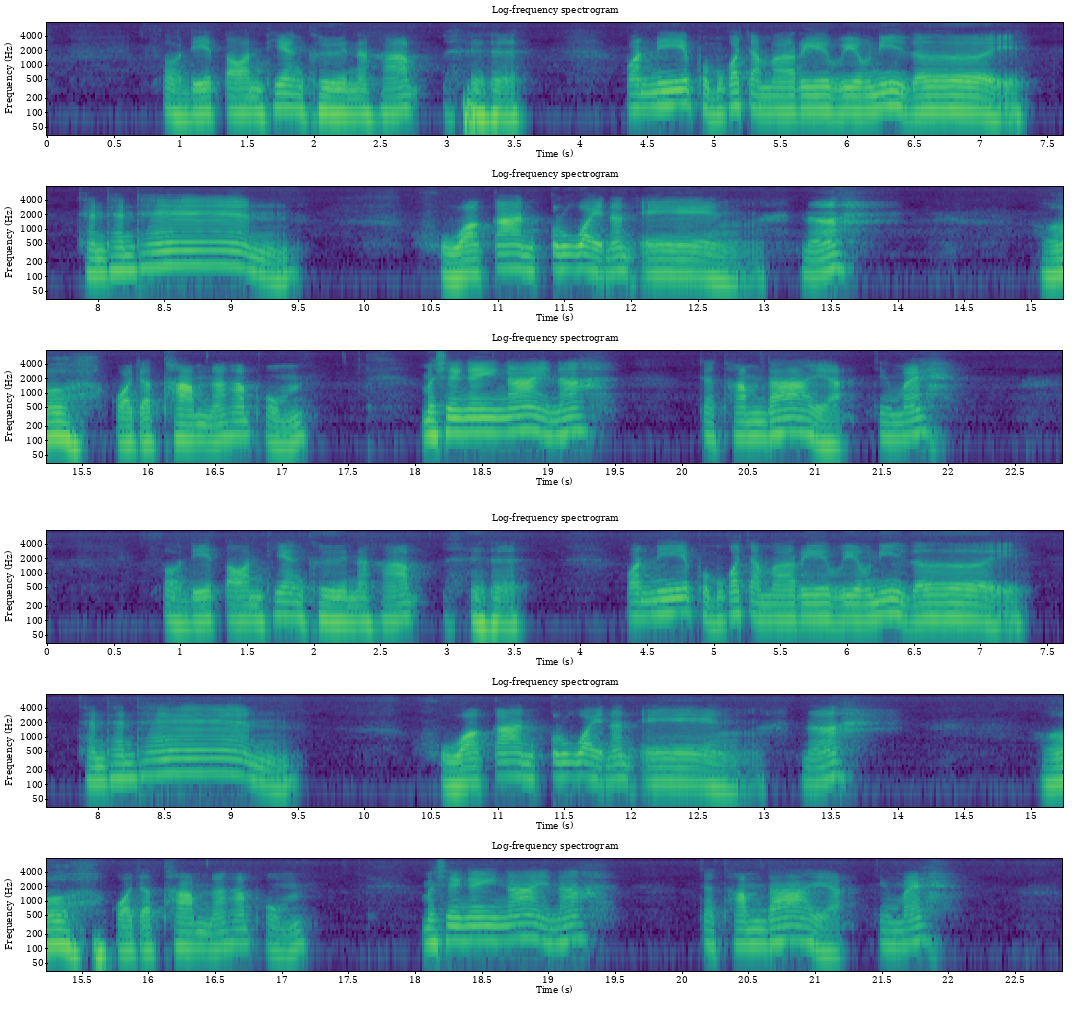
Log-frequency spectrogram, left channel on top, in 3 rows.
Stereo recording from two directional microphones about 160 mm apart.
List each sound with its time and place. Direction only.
0.9 s speech: 10° left (ahead or behind)
10.4 s speech: 10° left (ahead or behind)
13.3 s speech: 25° left (ahead or behind)
15.0 s speech: 5° left (ahead or behind)
20.1 s speech: 5° left (ahead or behind)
